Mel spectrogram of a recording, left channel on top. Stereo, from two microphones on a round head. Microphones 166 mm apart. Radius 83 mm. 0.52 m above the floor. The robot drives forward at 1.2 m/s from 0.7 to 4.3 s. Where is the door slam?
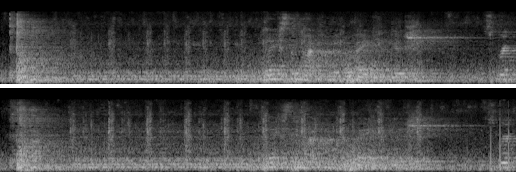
75° left (ahead or behind), 6 m.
